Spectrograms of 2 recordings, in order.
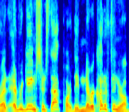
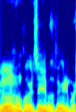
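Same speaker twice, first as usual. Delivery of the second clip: cowed mumble; 6 semitones lower, 7 dB quieter, faster than usual. Retold or imitated. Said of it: "everyone's like".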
